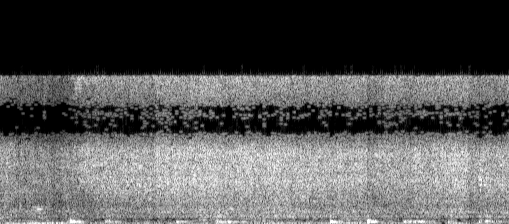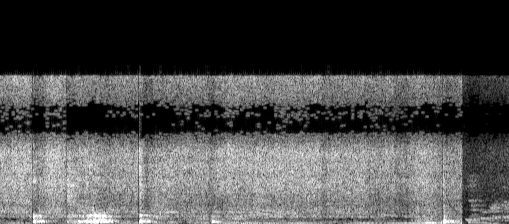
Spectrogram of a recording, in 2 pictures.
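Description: Chicken biryani ingredients sautéing in a pan, giving a steady close sizzle broken by rhythmic scraping stirs and a few soft knocks.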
